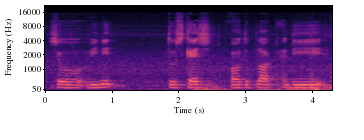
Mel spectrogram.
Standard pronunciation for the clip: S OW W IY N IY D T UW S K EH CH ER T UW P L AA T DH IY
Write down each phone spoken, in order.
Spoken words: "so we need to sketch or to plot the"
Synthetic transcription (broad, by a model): S OW W IY N IY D T UW S K EH CH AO T UW P L AA T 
